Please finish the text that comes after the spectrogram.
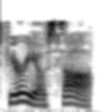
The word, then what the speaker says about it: Furiosa: explanation for rage road the word is furio saw that is the pronunciation of furiosa the heroin played by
